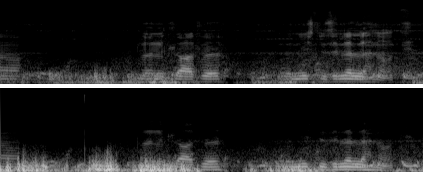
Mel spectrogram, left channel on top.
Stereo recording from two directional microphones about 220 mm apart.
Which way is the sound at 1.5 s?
15° left (ahead or behind).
